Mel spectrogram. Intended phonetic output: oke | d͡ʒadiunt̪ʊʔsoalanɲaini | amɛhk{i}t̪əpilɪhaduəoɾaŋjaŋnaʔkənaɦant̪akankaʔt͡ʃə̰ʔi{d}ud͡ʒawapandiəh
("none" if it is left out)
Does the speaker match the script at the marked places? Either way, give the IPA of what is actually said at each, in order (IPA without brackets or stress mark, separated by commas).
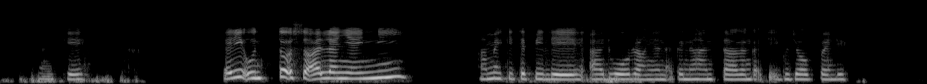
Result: i, ɡ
